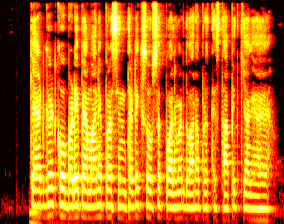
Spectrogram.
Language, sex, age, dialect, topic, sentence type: Hindi, male, 18-24, Garhwali, agriculture, statement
